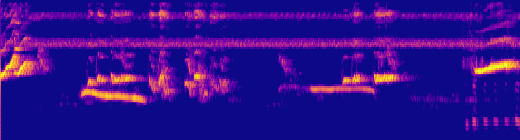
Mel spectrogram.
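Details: Oriental magpie-robin from a bird collection in full song. It gives clear whistled phrases: a high opening note, a long descending whistle, chattering notes, a level whistled phrase, then a sharp high note over a low repeated rattle, with faint steady hiss behind.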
